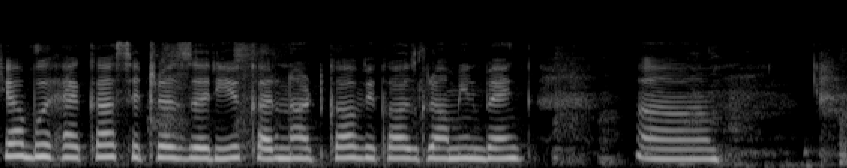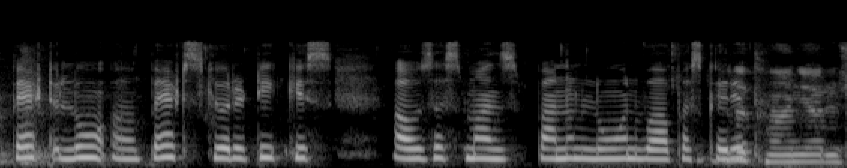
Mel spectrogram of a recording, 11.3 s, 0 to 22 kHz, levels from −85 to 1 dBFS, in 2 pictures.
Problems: background conversations at intervals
